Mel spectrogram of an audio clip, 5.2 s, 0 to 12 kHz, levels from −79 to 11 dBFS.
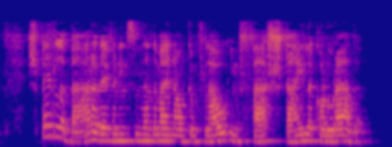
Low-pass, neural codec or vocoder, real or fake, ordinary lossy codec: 7.2 kHz; none; real; MP3, 96 kbps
